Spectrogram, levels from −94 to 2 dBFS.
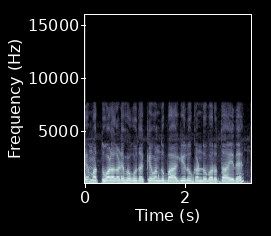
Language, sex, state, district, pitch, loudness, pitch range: Kannada, male, Karnataka, Bidar, 170 Hz, -13 LUFS, 160-175 Hz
